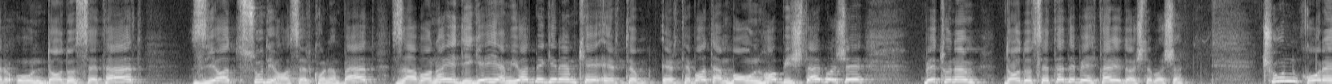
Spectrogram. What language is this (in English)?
Persian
